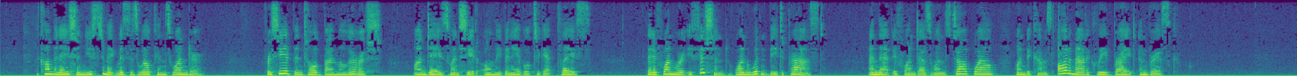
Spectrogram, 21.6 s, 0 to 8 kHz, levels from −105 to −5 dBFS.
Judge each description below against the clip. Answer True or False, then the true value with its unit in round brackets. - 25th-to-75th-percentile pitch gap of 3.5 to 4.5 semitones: True (3.8 semitones)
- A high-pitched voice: True (195 Hz)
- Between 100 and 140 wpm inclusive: True (135 wpm)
